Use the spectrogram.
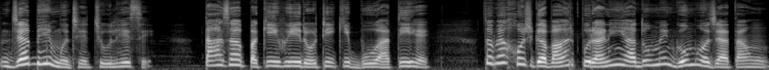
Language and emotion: Urdu, happy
